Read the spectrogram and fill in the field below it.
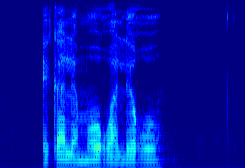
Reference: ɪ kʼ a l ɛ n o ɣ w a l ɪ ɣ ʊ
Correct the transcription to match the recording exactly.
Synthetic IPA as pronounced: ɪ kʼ a l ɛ m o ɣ w a l ɪ ɣ ʊ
